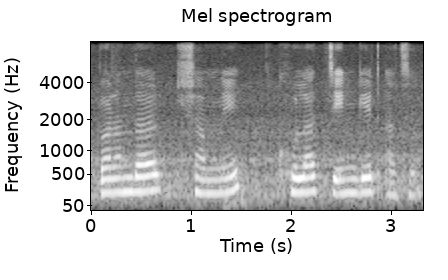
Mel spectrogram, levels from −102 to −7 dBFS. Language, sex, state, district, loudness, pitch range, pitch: Bengali, female, West Bengal, Cooch Behar, -14 LUFS, 205-225 Hz, 215 Hz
